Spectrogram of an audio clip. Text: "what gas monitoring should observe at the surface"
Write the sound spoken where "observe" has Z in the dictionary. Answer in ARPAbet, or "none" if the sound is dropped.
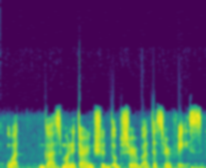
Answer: S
